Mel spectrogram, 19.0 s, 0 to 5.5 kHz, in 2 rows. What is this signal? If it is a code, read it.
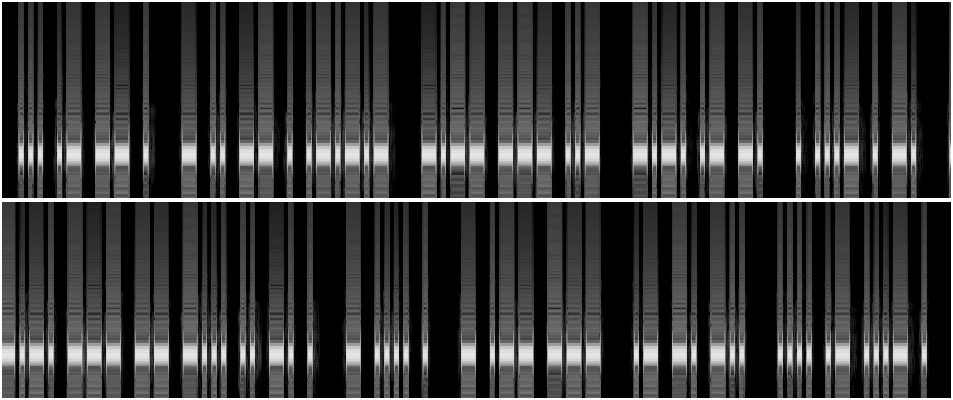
Morse code, heard as a keyed tone, about 25 wpm, 600 Hz. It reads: SAME TIME. YOU CAN EVEN COMBINE THE TWO AND HAVE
